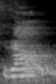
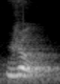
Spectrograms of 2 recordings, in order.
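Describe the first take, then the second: First: The vowel rhymes with 'cow'. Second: The vowel rhymes with 'go'. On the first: It means a quarrel. "The second pronunciation of this word is row, which means a quarrel" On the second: It means a line. "One of the pronunciations of this word is row, which means align"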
